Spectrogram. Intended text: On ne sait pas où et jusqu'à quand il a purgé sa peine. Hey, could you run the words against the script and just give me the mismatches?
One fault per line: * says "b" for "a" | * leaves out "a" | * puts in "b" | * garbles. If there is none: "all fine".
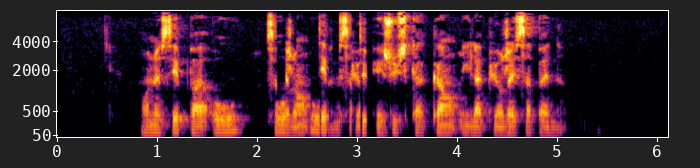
* garbles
